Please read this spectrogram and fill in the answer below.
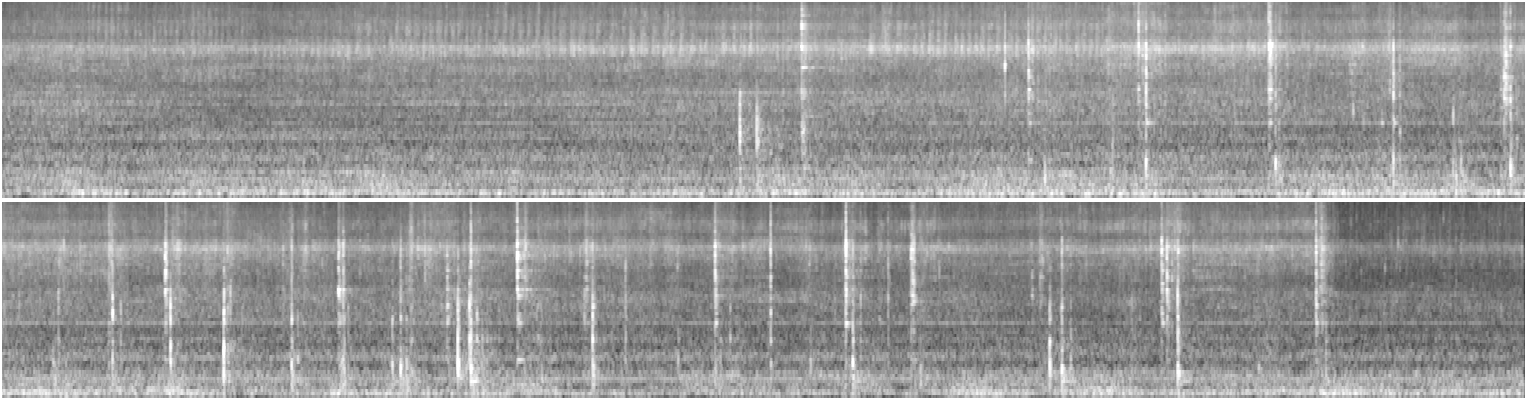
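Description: Pork pieces frying in oil in a metal pot, just coated with a fish-sauce and caramel seasoning, under a steady sizzle. From several seconds in, a wooden utensil stirs the meat, knocking and scraping against the pot many times at irregular intervals.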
